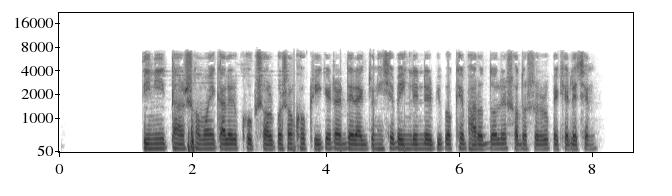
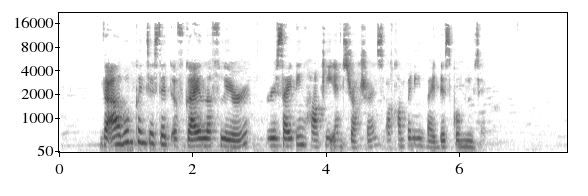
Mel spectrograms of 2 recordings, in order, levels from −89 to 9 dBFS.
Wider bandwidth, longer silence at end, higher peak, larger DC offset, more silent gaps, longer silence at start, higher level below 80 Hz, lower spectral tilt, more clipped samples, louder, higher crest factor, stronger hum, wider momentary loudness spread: second, 7.6 kHz vs 16.5 kHz; second, 0.55 s vs 1.3 s; about the same, -2 dBFS vs -2 dBFS; neither; neither; first, 1.25 s vs 0.65 s; first, -50 dBFS vs -68 dBFS; first, -5 dB/octave vs -2 dB/octave; neither; first, -16 LUFS vs -24 LUFS; second, 16 dB vs 24 dB; neither; second, 5 LU vs 15 LU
